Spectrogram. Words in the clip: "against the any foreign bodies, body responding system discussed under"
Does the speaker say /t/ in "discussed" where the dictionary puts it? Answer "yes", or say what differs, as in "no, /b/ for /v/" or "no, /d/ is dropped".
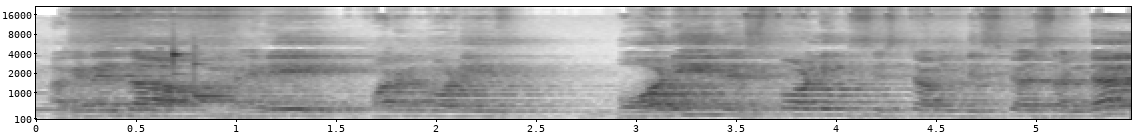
no, /t/ is dropped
